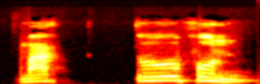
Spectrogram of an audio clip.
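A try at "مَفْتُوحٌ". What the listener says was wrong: মাক না, মাক না, মাফ। হুন, লাস্টে হা। মাফতু হুন, হা। মাফ। মাফ। তু হুন।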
